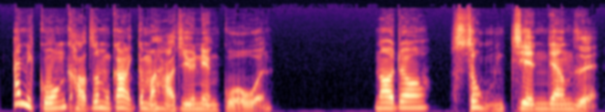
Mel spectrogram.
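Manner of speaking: usual speaking voice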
